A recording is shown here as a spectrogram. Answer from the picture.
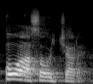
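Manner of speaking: usual speaking voice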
